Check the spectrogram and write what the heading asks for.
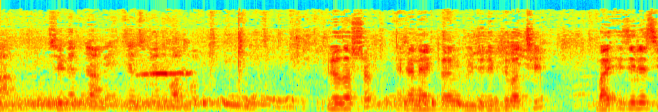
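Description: Several domestic fancy pigeons cooing together in a small room full of cages.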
